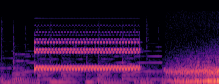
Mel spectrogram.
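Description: A telephone rings once, a warbling trill lasting about two seconds, over soft background music. Near the end a rising whoosh begins.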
